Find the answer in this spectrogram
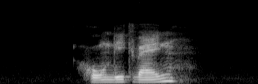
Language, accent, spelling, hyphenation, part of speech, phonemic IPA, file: German, Germany, Honigwein, Ho‧nig‧wein, noun, /ˈhoːnɪçˌvaɪ̯n/, De-at-Honigwein.ogg
- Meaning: mead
